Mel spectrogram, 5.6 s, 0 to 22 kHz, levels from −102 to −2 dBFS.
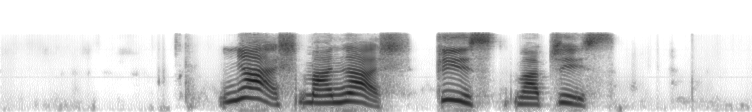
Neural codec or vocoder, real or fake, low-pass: codec, 16 kHz, 1 kbps, X-Codec, HuBERT features, trained on LibriSpeech; fake; 7.2 kHz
